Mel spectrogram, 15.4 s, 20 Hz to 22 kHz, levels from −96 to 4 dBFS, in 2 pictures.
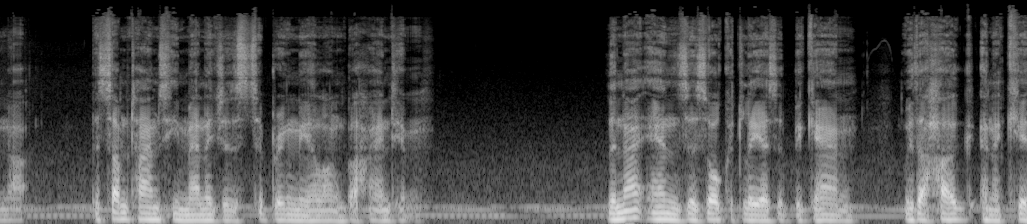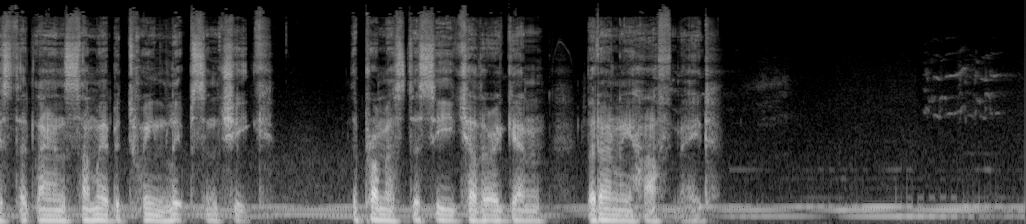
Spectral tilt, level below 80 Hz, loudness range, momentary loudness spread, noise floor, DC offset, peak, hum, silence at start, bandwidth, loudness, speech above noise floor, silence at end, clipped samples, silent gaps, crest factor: -6 dB/octave; -38 dBFS; 6 LU; 22 LU; -38 dBFS; under 0.1%; -2 dBFS; none; 0 s; 17.5 kHz; -18 LUFS; 21 dB; 0 s; under 0.1%; none; 16 dB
